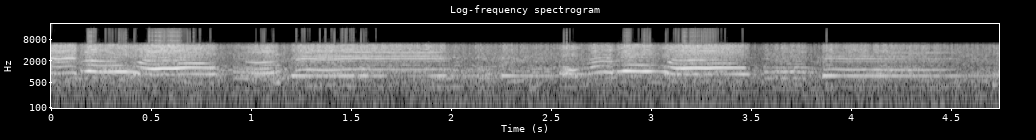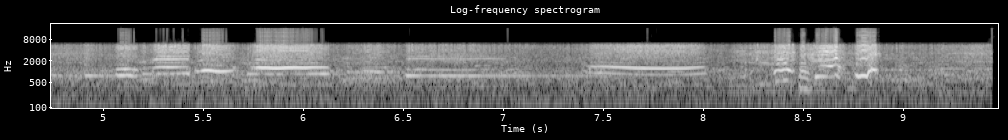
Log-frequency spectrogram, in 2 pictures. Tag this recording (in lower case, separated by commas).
music, speech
